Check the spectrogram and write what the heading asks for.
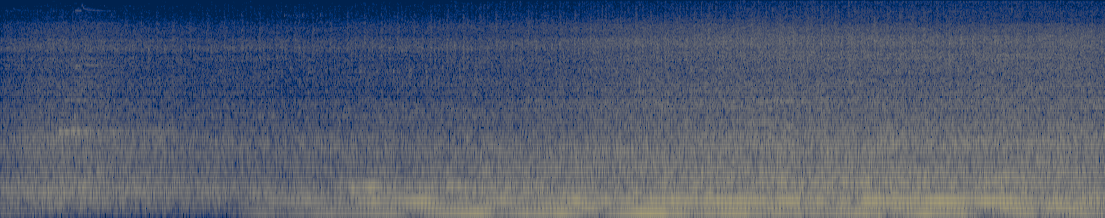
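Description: Mercedes-Benz Vito ambulance van's engine running as it pulls away, with a low, steady musical drone underneath.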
